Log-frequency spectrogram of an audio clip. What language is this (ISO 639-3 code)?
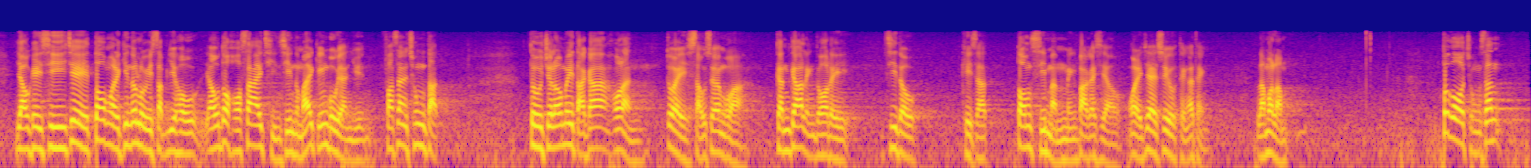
yue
